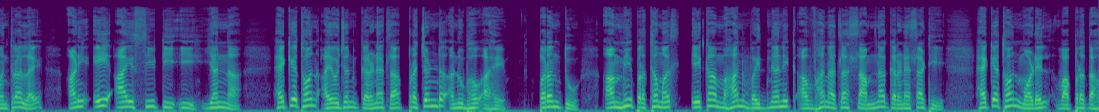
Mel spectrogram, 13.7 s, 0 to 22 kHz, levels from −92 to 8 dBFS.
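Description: Two devices likely running on separate clocks that disagree by around 300 ppm would let the buffer between them drift until a small block of samples, around 15, is dropped or repeated. That matches the clock drift buffer slips heard here: from 0.37 s to 13.44 s the speech carries a brief click roughly every 1.45 s, about ten in all, each a tiny discontinuity in the waveform where the slip occurs.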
